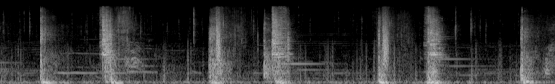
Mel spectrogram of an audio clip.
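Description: Heavy blows thud and crash again and again.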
